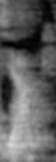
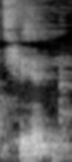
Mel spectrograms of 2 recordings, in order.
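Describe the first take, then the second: First: The word starts with a 'j'-like sound. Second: The word starts with a 'ch'-like sound. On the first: This is how northern speakers read it. "那么正是那个北方人，他说还是念家" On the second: This is how Taiwanese speakers read it. "这个字有人念的瘸，台湾人念什么？"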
